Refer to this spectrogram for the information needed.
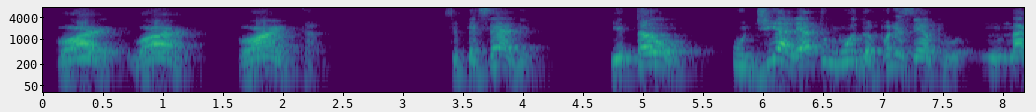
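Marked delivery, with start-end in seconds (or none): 0.1-2.4 "porta" with a curled, drawn-out caipira R; caipira-style "Por, war, porta" with the R curled back; São Paulo countryside accent. Shown as a demonstration. A teacher showing the interior São Paulo accent in "porta". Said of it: "Eles vão falar porta".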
